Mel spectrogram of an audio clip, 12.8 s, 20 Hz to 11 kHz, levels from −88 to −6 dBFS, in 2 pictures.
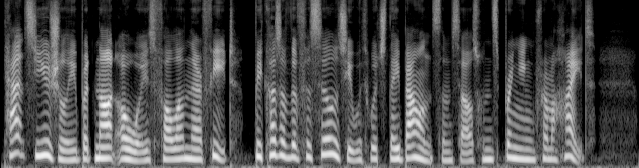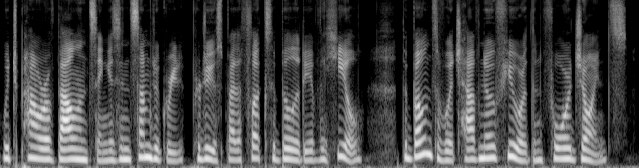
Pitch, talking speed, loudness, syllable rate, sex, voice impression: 205 Hz, 225 wpm, -20 LUFS, 6.3 syllables/s, female, feminine, adult-like, tensed, powerful, hard, clear, fluent, intellectual, calm, slightly unique, lively, sharp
